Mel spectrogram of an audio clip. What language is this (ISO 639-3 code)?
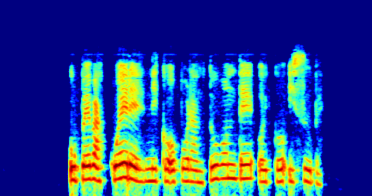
grn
